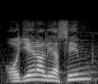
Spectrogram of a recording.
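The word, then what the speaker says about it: Auger-Aliassime: Ya está todo preparado en esta pista central, calentando Félix Oller Aliassime. Se dice así, ¿eh? Oller Aliassime.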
